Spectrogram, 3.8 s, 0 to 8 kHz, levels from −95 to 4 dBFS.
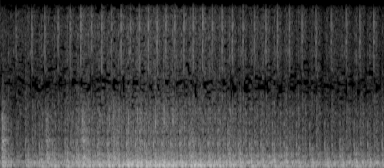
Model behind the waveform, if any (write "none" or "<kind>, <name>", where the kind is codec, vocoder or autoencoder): none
